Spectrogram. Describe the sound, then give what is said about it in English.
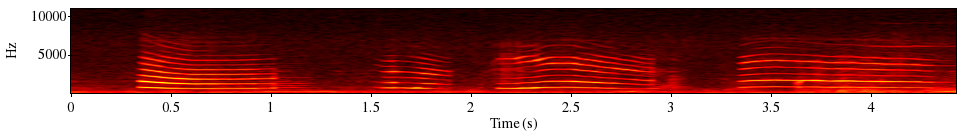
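A talking baby doll plays whining baby sounds: four drawn-out, nasal electronic whimpers with wavering pitch, separated by short pauses. “Is this called the whining doll? No, it's a new baby sounds. Just a whining baby, that's all it is.”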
